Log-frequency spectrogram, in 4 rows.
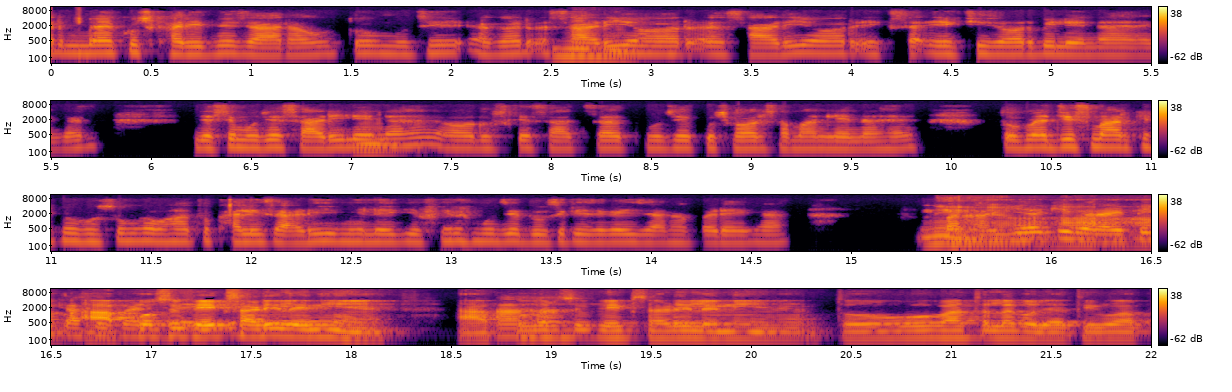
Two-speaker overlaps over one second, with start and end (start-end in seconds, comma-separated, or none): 15.5-17.5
